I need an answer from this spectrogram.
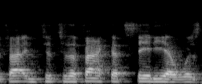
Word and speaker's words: Stadia: pick it up now stadia or stadia depending on how you want to pronounce it I understand it's stadia but I I used to call it stadia all the time um is isn't entirely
